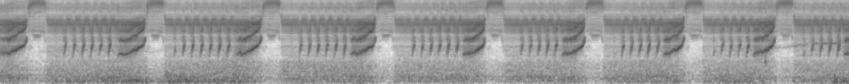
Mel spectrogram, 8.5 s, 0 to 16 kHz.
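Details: Loud Tsukutsukuboshi cicada at the summit of Mt. Ino, Umi town, Fukuoka, Japan, on a clear 21 September 2022 day; a rhythmic cycle of pulsed chirping notes and rising buzzy sweeps recurs roughly every 1.1 seconds, with a high continuous hiss behind.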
